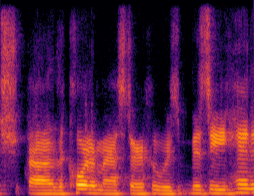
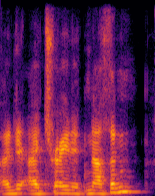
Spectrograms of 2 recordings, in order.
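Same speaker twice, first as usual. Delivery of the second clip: creature voice like a goblin. Voicing the goblin quartermaster denying a trade: goblin quartermaster voice. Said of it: "he's gonna look and go".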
